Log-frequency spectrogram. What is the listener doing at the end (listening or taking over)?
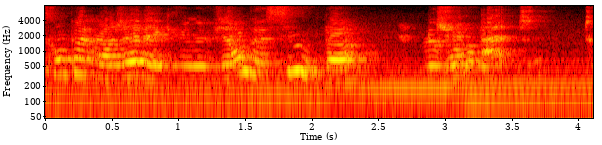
taking over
